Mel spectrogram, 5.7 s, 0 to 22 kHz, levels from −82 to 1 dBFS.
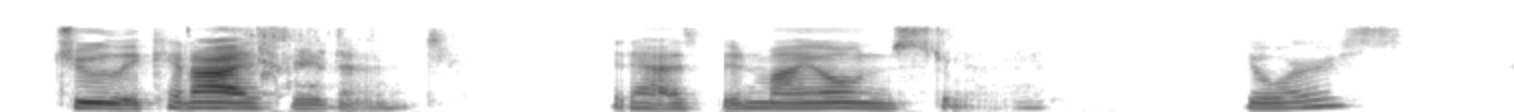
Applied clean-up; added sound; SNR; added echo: neural mask model DeepFilterNet 3.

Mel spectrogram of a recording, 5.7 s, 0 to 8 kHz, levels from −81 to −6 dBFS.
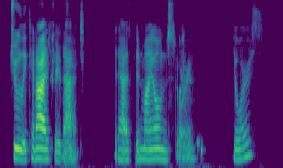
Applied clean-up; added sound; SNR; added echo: neural mask model Resemble Enhance denoiser.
